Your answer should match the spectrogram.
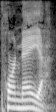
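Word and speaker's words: porneia (πορνεία): Now you must understand that the term here for immorality is a Greek term uh, that we um, uh, that is pronounced porneia.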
